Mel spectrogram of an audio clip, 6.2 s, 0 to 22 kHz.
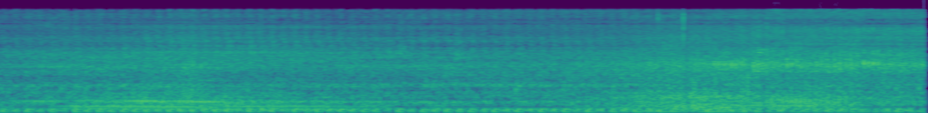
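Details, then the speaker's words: Honda Vario 125 scooter on center stand, which rattles at about 80 km/h under load: smooth, even idle with quick steady putter, no screech or rattle; sounds normal at rest. "OK, for the condition of the engine sound when it's idling like this, the rotation is very smooth, like a normal motorbike, no problems whatsoever, Bro."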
